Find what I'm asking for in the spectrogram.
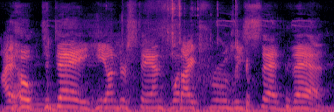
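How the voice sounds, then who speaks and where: A man delivering a formal, declamatory ceremonial speech with measured pauses, as a master of an order. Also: high-pitched. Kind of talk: formal ceremonial speech in a historical reenactment society. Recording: noisy outdoor event recording.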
